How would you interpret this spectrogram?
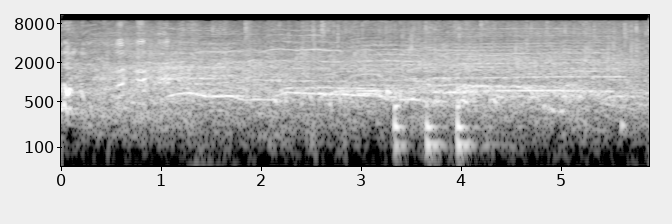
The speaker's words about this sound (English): Why are you all clapping?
